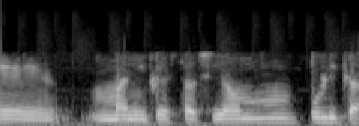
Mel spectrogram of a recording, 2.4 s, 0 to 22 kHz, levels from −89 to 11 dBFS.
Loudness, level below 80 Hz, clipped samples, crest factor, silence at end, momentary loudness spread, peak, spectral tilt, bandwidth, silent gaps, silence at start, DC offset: -18 LUFS; -46 dBFS; under 0.1%; 12 dB; 0 s; 5 LU; -4 dBFS; -9 dB/octave; 4.1 kHz; none; 0 s; under 0.1%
